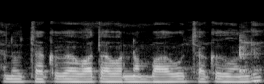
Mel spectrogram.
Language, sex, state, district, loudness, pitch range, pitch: Telugu, male, Andhra Pradesh, Manyam, -15 LUFS, 125-130 Hz, 125 Hz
